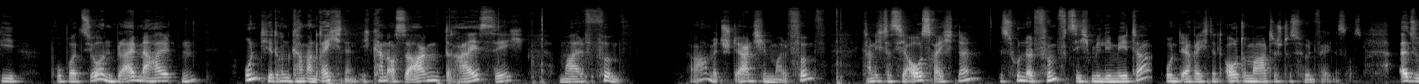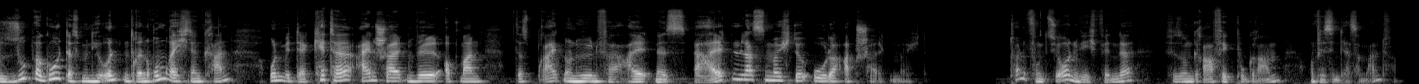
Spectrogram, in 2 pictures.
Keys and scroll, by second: 4.0-5.7 typing, 8.2 Return.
